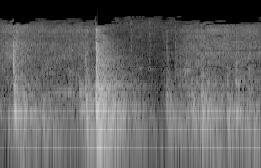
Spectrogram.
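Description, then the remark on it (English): A wooden desk drawer slides open with a couple of clunks and knocks, followed by soft rummaging and shuffling of items inside as someone searches for a small package, with no voices. “It's around here someplace. I think in one of these desk drawers.”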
